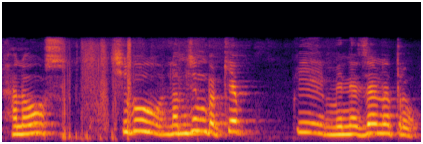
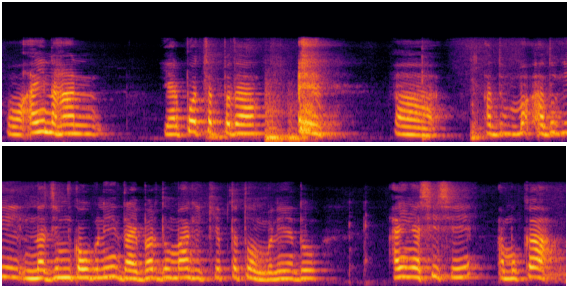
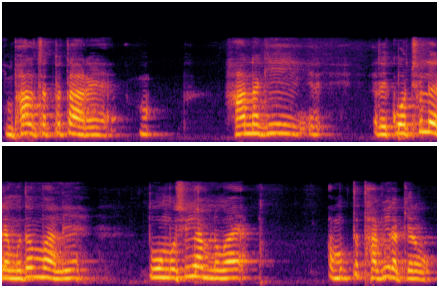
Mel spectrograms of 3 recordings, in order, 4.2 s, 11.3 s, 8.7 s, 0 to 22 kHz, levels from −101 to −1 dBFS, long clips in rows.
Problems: background sounds at intervals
